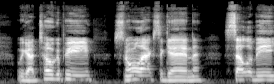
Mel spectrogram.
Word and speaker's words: Celebi: got togepi snorlax again celebi yes that's how you pronounce it like celebrity and you can see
